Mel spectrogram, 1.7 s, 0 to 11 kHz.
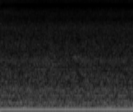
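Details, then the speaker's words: Winterhalter GS502 dishwasher, boiler water around 65–70 °C, tank empty at 20 °C: steady low mains hum, no clicks or bubbling; boiler heating elements heating normally. "So when it reaches roughly about 75, I guess it's going to start to transfer the water. You can hear still that elements are heating up."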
